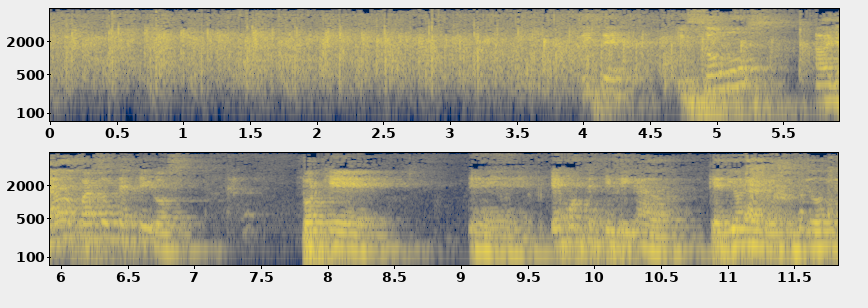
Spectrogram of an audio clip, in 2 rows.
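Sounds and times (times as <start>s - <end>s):
audience applause: 0.0s - 5.7s
speech: 4.1s - 7.1s, 7.8s - 11.8s
laughter: 11.0s - 11.8s.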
